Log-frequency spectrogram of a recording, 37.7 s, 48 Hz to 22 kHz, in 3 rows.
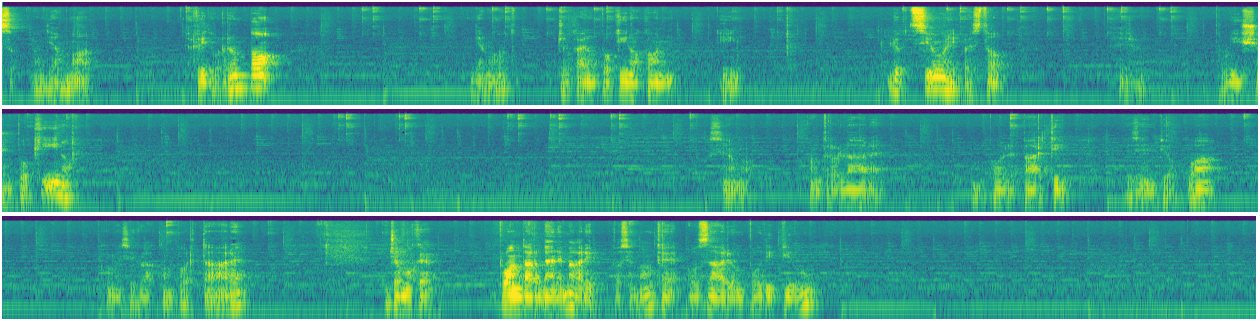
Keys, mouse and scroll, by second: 1.8-3.7 middle drag, 3.7-11.7 drag, 4.2 middle click, 4.2 right click, 4.9 middle click, 4.9 right click, 5.5 middle click, 5.5 right click, 5.9 middle click, 5.9 right click, 6.8 scroll up 2, 7.3 shift+middle click, 9.0 middle click, 9.0 right click, 9.5 middle click, 9.5 right click, 10.5 middle click, 10.5 right click, 11.1 middle click, 11.1 right click, 12.4 scroll down 1, 12.8 shift+middle click, 15.9-18.6 drag, 19.4 click, 23.0 scroll up 2, 24.9 click, 24.9-26.3 scroll up 1, 27.1-27.5 scroll down 4, 27.8 middle click, 28.9 middle click, 31.4 click.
